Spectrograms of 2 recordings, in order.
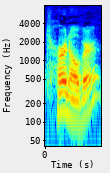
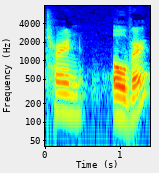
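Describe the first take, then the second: First: The n links smoothly into over. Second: The two words are said separately. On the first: The speaker calls it right. "the N and the O here, they join, so it sounds like turnover" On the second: The speaker calls it wrong. "It's not turn over"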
